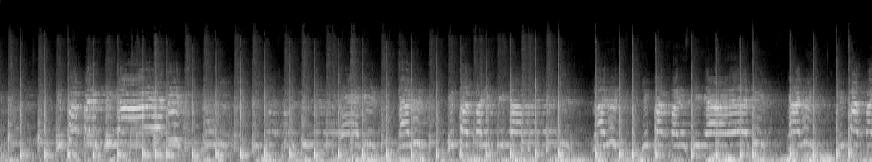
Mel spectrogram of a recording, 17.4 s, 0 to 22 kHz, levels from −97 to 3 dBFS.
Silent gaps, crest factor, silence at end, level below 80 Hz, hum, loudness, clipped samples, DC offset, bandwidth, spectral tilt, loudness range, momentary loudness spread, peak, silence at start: none; 20 dB; 0 s; -28 dBFS; none; -22 LUFS; under 0.1%; under 0.1%; 6.6 kHz; -9 dB/octave; 5 LU; 9 LU; 0 dBFS; 0 s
